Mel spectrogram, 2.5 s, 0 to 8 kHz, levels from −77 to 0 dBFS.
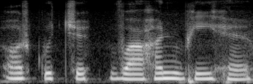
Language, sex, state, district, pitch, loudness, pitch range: Hindi, female, Bihar, Patna, 190 Hz, -15 LUFS, 185-195 Hz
